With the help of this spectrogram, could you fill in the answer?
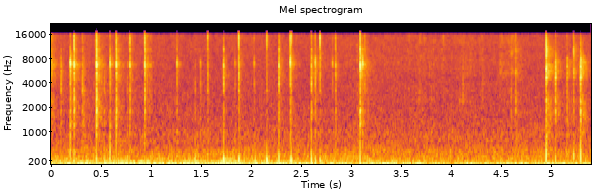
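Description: A small plastic lip gloss tube, filled with product, is held in the fingers and tapped and clicked with long nails. Quick, light, bright clicks come in irregular bursts over a steady low rumble, each tap dying away almost at once.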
